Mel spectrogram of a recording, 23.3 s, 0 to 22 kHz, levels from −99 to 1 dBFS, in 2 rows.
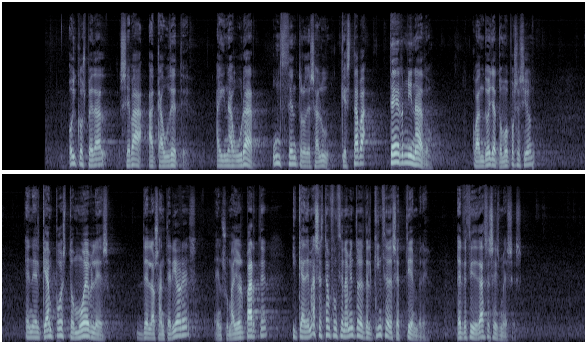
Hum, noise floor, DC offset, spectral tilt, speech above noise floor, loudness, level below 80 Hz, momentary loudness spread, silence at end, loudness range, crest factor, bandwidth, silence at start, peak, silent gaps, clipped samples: none; -66 dBFS; under 0.1%; -4.5 dB/octave; 34 dB; -32 LUFS; -70 dBFS; 16 LU; 1.3 s; 5 LU; 26 dB; 17 kHz; 1.35 s; -6 dBFS; none; under 0.1%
